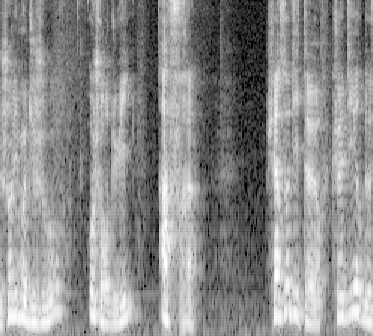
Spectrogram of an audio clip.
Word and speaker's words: affres: 6 lettres, 4 consonnes, 2 voyelles, mais qui ne se prononcent qu'en une seule syllabe, affres.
